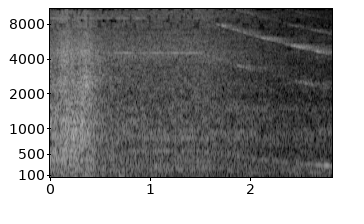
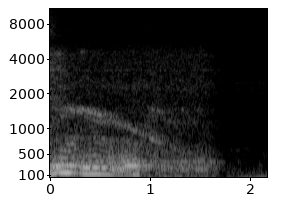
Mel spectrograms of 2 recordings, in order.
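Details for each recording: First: Healthy U2 hand dryer built in 2019, recorded in 2022 after over 2 years in service. High motor whine sweeps smoothly down in pitch as it coasts to a stop, even and rattle-free. Normal run and shutdown. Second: Hand dryer, Euro model made September 2021, in mid-traffic toilet, filmed November 2024: rough high motor whine sinking steadily in pitch as it spins down to silence; motor sounds worn and noisy.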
